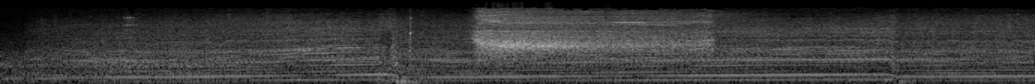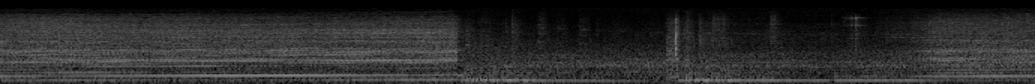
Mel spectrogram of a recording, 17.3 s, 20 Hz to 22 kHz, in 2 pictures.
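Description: A BMW M2 race car laps Tsukuba circuit, its engine revving hard and climbing in pitch through several upshifts, then dropping on a downshift, with brief tire squeal, loud and close throughout.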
